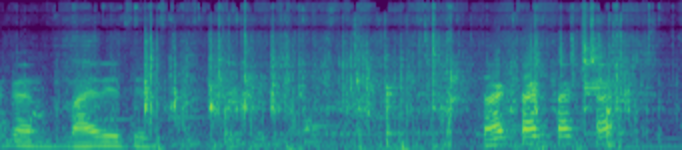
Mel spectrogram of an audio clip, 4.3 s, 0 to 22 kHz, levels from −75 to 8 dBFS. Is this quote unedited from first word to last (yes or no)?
yes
